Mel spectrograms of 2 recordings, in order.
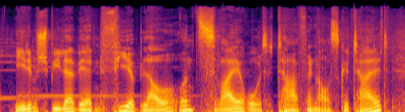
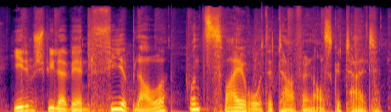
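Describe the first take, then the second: The two takes are said the same way.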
